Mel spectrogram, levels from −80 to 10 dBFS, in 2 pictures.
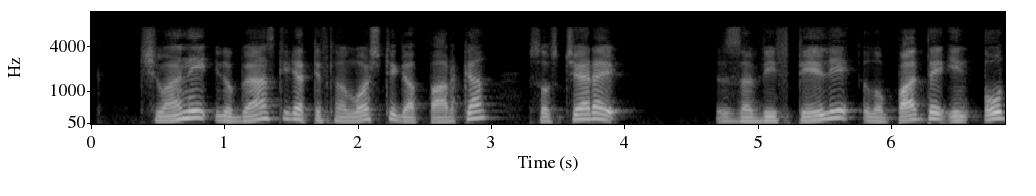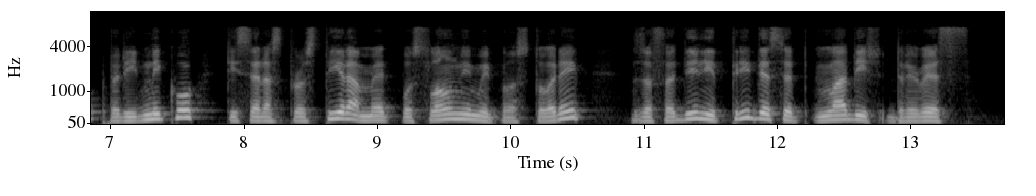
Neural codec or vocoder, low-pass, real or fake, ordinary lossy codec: codec, 16 kHz, 0.5 kbps, FunCodec, trained on LibriTTS, 25 frames a second; 7.2 kHz; fake; Opus, 64 kbps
